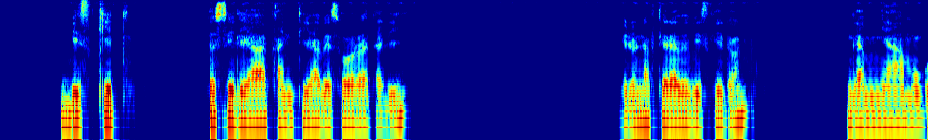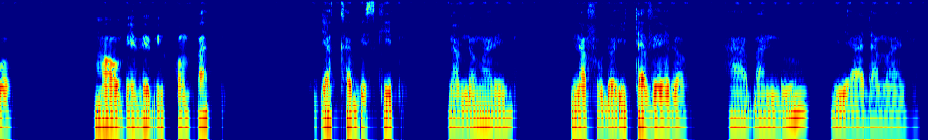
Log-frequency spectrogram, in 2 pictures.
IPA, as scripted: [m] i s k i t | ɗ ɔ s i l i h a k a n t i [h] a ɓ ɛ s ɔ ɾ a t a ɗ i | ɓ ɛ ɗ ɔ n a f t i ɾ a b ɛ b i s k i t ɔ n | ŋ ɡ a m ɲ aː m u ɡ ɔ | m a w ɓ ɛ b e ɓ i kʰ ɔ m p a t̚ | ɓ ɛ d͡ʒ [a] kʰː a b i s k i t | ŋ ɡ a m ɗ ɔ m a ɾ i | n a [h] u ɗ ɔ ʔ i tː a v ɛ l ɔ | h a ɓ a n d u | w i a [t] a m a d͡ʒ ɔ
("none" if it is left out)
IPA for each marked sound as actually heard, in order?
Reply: b, h, a, f, d

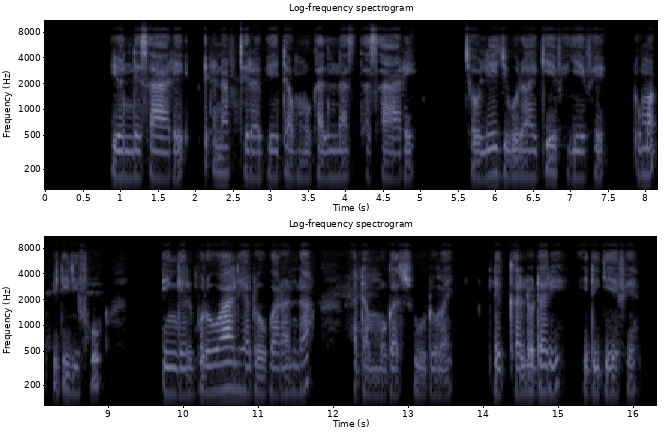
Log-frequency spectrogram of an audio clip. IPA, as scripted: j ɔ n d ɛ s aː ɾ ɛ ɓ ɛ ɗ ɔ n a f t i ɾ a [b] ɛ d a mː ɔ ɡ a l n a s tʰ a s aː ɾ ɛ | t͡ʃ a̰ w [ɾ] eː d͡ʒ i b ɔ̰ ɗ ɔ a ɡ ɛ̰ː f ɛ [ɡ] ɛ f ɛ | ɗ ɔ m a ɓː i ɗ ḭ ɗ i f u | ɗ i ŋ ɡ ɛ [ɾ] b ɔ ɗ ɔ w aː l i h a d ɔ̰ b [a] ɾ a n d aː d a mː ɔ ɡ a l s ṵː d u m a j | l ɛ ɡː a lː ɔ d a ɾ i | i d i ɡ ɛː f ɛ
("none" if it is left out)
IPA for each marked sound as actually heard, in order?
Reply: b, l, ɡ, l, a

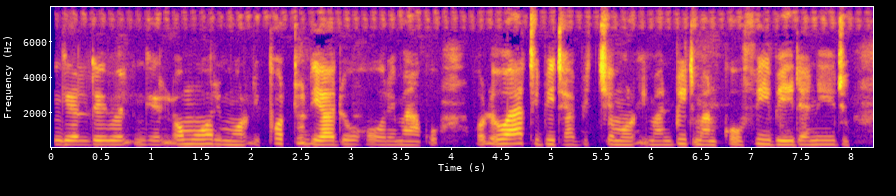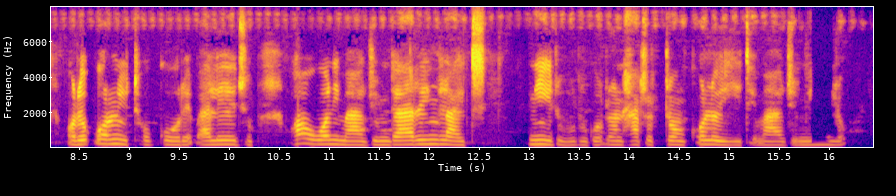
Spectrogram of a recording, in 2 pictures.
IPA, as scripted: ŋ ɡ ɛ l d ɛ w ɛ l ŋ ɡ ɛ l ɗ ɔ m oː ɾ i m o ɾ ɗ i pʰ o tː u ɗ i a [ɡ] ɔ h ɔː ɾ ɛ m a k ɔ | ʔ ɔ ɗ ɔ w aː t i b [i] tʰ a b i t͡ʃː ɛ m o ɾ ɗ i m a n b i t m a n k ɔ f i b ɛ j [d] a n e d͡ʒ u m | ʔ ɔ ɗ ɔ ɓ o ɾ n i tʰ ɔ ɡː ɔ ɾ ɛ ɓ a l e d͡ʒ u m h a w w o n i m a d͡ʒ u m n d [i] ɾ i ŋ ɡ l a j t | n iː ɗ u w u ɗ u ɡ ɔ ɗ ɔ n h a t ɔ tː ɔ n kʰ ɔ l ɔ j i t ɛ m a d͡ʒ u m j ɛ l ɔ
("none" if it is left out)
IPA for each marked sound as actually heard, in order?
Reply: d, i, d, a

